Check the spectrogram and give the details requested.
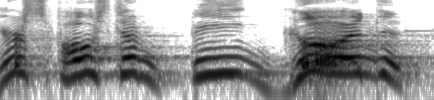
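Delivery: very loud, very high, shrill, upset scolding tone. Retelling how a man scolded the group, imitating someone upset. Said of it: "you could tell that he's upset".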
